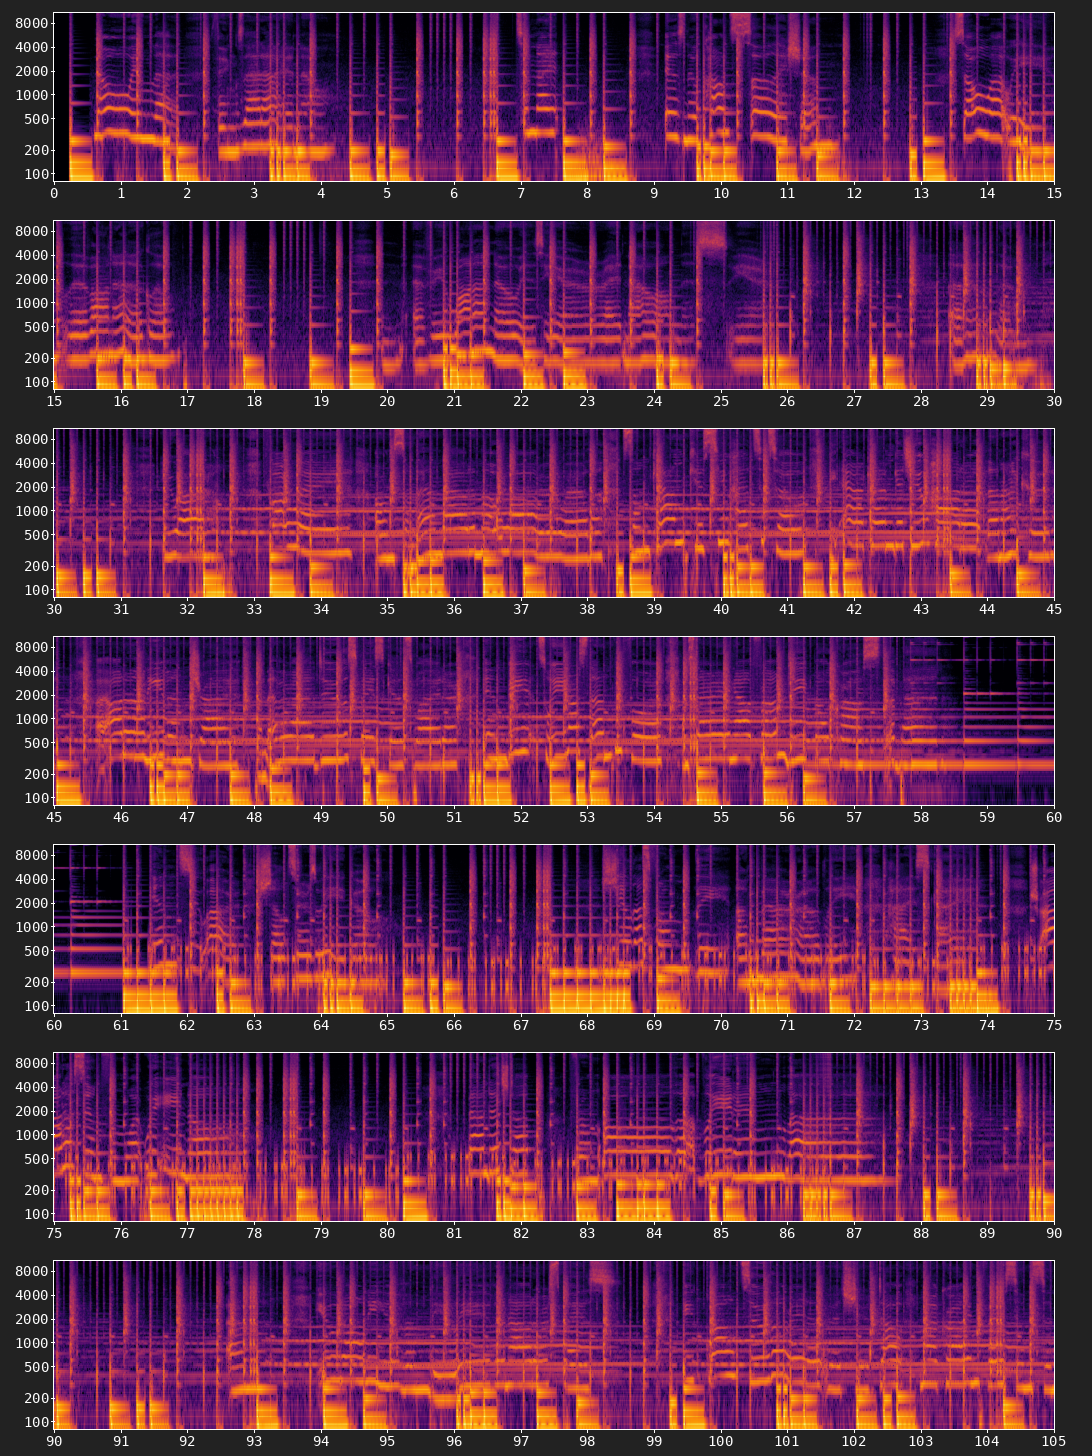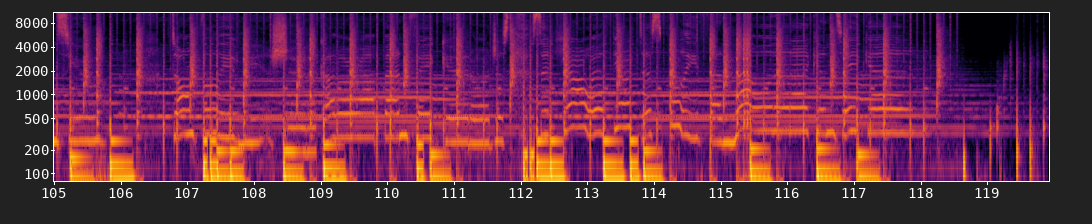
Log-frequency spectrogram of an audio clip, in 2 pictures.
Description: commanding pop statement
